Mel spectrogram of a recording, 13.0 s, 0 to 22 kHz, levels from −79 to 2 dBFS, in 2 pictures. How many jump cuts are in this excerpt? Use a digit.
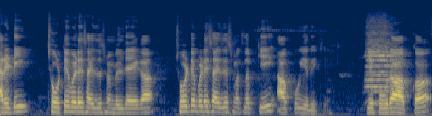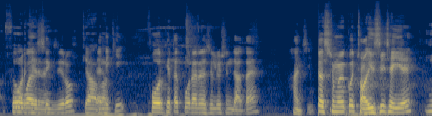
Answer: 1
